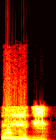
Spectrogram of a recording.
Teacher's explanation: Be sure to keep the voicing going throughout the whole word. Age. It's not H, it's age with a voiced ending. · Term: American J sound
